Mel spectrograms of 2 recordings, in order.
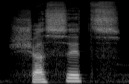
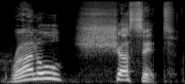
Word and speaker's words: Shusset: Ronald Shusset. No S at the end.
